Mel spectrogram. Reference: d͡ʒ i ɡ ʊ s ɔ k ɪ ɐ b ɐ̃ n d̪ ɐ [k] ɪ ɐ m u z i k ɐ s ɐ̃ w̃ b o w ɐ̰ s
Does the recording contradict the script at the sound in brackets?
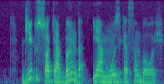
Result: yes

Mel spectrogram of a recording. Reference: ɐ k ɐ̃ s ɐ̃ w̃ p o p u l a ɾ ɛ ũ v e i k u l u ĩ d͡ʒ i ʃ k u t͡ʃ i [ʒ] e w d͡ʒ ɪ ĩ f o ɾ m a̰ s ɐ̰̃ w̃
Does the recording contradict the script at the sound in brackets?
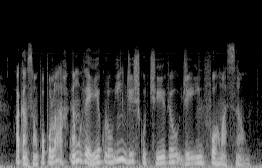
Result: yes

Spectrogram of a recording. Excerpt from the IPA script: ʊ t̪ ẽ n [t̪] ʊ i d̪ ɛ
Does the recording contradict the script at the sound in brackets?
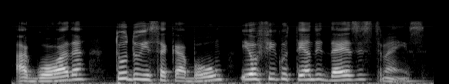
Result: yes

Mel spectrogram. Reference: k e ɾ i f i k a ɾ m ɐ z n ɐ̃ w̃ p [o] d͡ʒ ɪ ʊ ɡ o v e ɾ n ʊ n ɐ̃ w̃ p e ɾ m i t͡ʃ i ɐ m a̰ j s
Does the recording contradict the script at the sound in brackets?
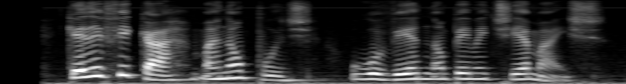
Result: yes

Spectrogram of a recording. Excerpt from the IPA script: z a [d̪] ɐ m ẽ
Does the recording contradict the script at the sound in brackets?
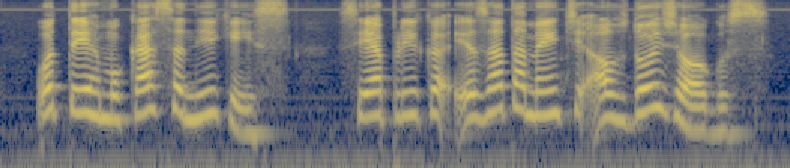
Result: yes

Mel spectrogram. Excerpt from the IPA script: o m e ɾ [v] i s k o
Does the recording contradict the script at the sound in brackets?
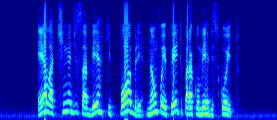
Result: yes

